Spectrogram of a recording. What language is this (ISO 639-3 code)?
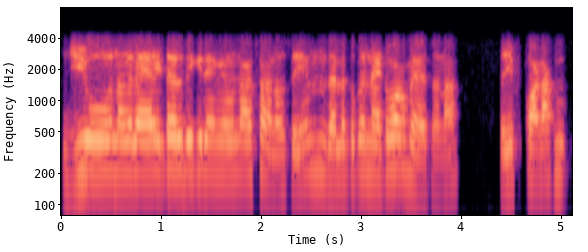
kok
